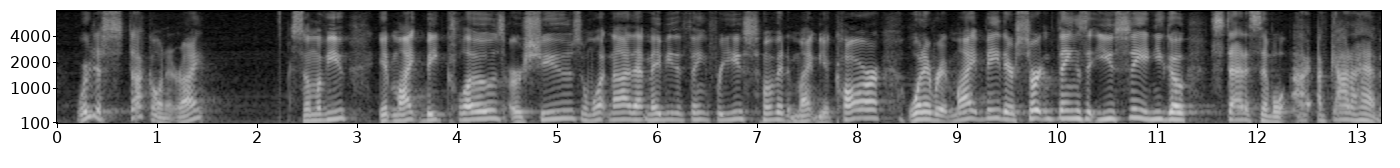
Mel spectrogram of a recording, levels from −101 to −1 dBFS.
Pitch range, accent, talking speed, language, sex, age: 130-185 Hz, American, 240 wpm, English, male, 40-59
